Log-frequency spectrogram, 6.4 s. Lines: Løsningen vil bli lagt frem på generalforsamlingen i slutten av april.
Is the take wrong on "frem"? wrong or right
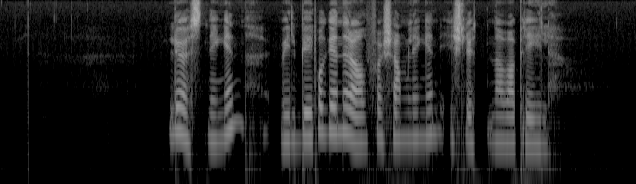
wrong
